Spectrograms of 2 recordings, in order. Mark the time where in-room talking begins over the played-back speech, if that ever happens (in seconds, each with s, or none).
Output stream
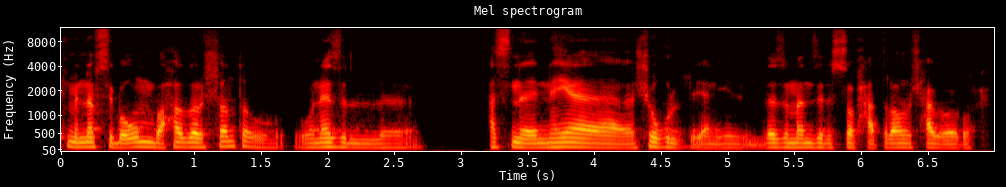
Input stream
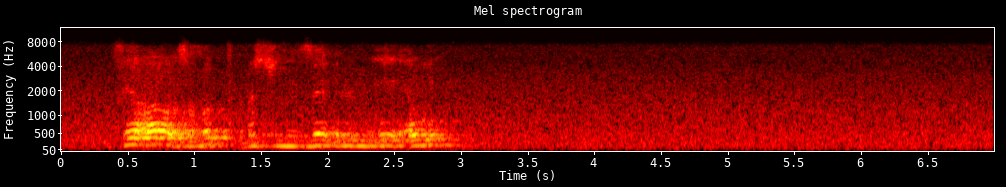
0.3 s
